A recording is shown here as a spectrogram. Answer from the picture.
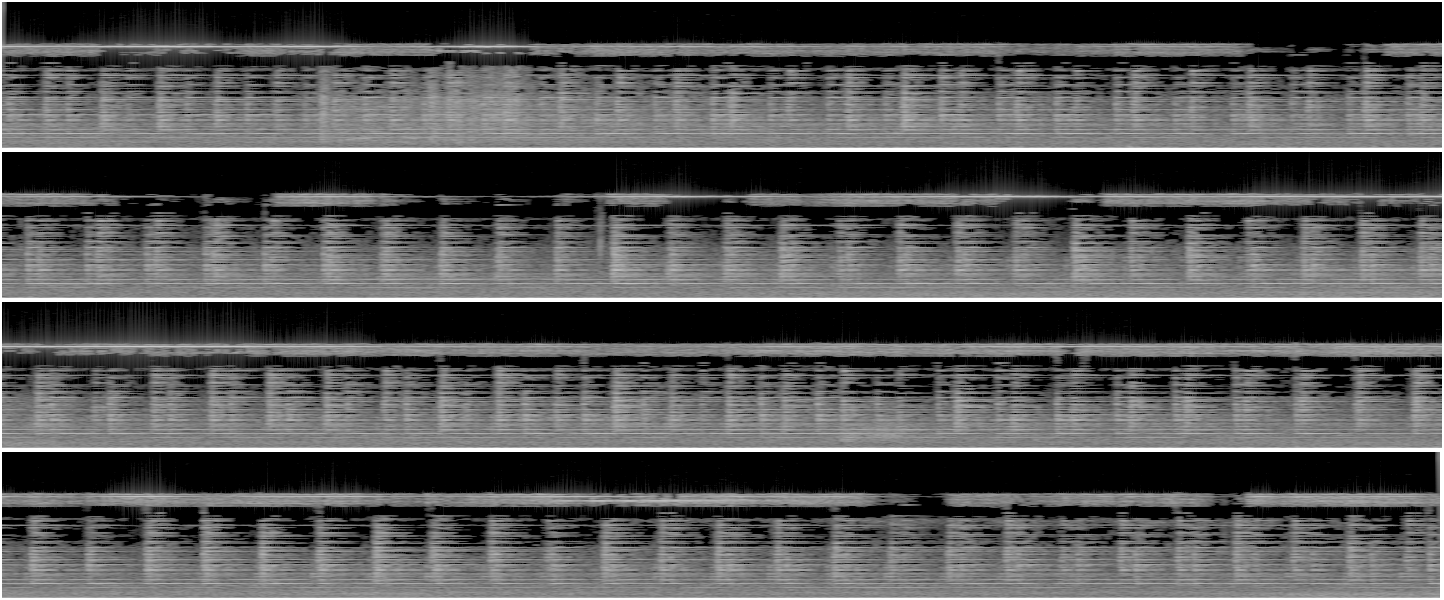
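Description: Union Pacific diesel freight locomotives approaching slowly, their engines a steady low rumble that grows a little louder near the end. A grade crossing's warning bell rings rapidly and steadily over it.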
